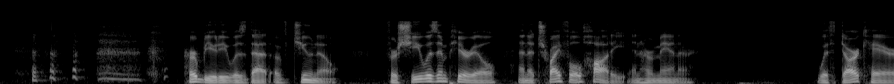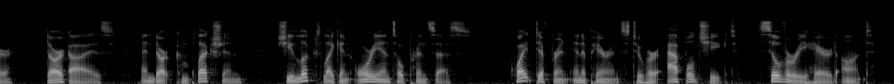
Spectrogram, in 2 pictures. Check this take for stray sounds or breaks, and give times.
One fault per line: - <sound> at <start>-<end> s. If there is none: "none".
- laugh at 0.1-1.7 s
- breath at 7.3-7.8 s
